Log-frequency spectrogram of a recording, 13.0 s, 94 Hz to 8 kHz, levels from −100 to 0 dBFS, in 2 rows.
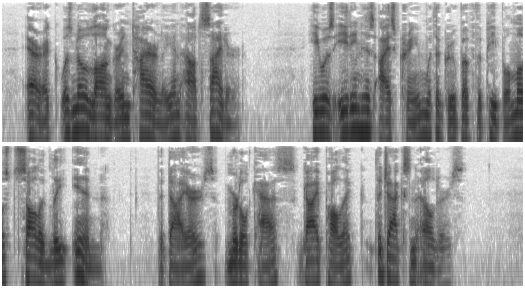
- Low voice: Yes, low, 100 Hz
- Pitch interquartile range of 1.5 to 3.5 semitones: No, average, 4.1 semitones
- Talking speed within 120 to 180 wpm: Yes, average, 145 wpm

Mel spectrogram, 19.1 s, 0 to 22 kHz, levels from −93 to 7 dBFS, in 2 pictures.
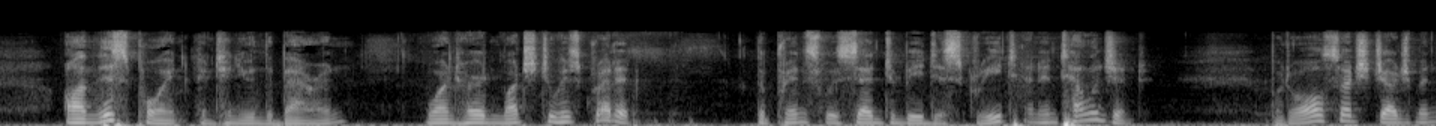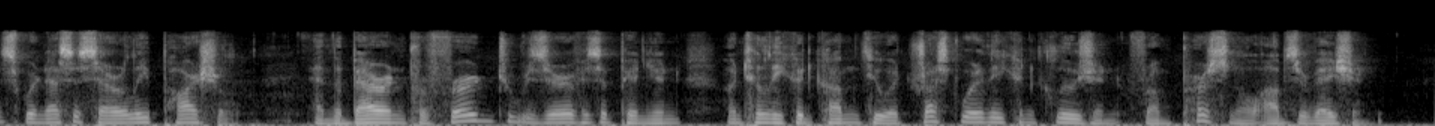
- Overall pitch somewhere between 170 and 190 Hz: No, low, 120 Hz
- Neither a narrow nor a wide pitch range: Yes, average, 4.1 semitones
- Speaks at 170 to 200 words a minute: No, average, 145 wpm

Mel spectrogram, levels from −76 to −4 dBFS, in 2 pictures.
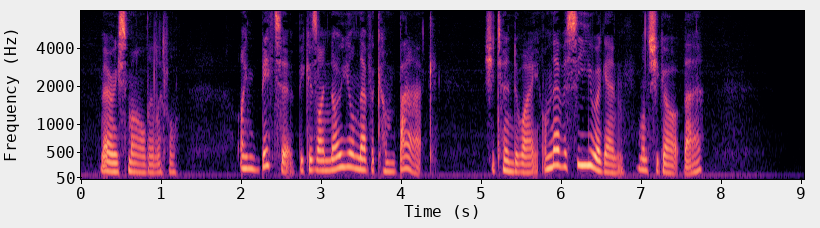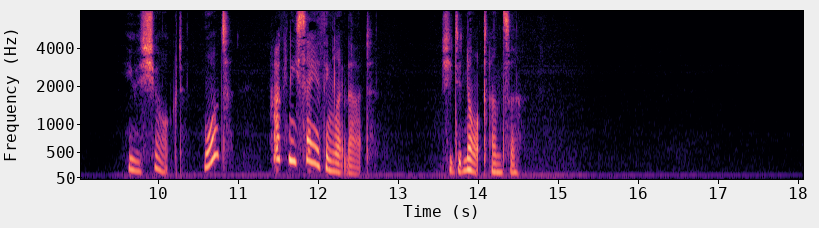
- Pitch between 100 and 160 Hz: No, medium, 180 Hz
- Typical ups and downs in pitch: No, wide, 6.4 semitones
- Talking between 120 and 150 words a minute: Yes, average, 140 wpm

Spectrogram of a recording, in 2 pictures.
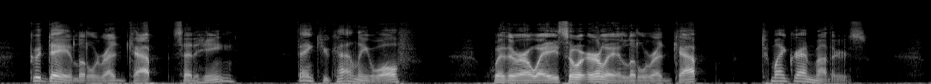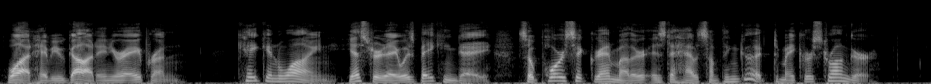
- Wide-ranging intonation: Yes, wide, 6.1 semitones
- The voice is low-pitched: Yes, low, 100 Hz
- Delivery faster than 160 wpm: No, average, 155 wpm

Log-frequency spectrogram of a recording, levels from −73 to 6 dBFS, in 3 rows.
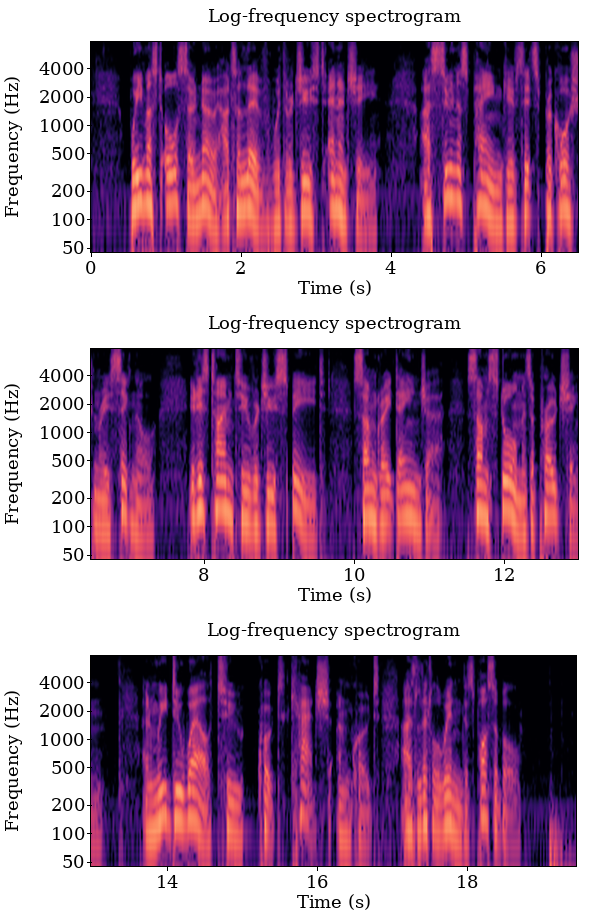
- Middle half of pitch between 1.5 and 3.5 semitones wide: No, average, 5.3 semitones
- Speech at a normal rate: No, slow, 130 wpm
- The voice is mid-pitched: No, low, 115 Hz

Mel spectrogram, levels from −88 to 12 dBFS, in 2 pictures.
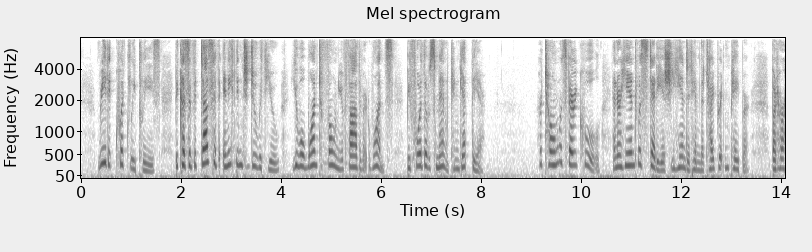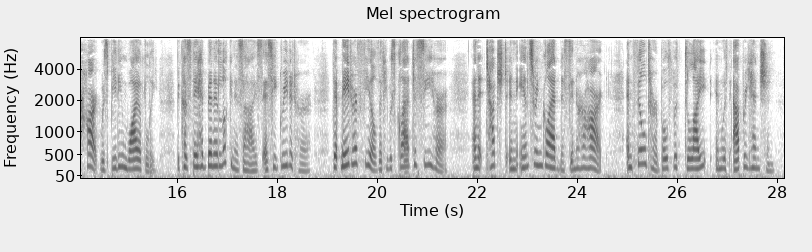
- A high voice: Yes, high, 230 Hz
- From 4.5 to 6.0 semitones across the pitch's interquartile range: Yes, average, 5.1 semitones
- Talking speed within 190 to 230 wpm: Yes, average, 200 wpm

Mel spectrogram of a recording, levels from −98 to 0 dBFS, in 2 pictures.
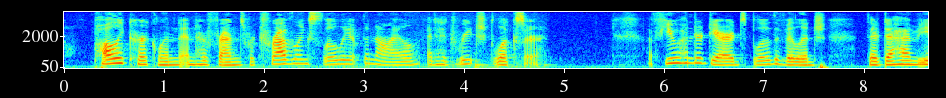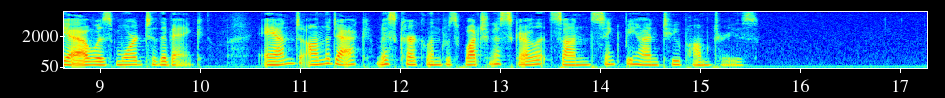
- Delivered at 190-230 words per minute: No, average, 155 wpm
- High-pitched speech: Yes, high, 195 Hz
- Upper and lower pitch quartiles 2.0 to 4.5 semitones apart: Yes, average, 3.2 semitones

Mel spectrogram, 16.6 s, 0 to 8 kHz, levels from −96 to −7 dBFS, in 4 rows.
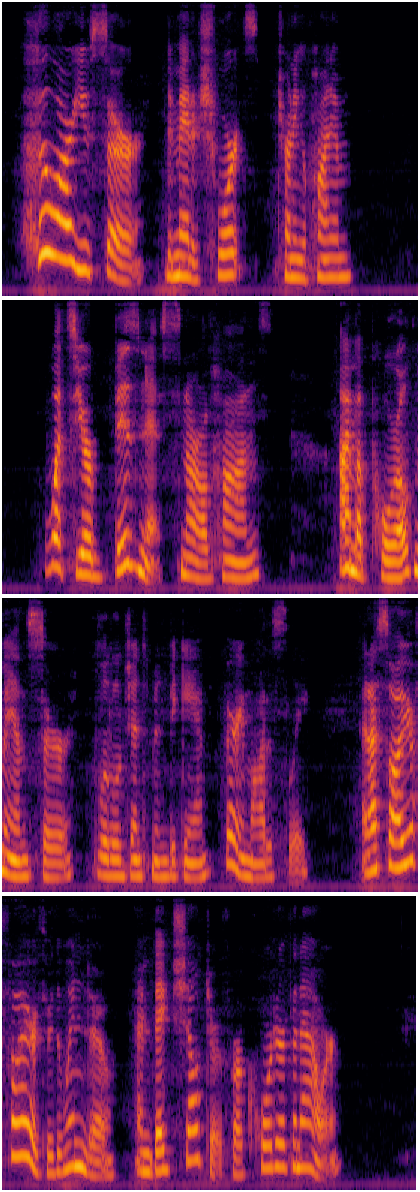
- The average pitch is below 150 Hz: No, high, 200 Hz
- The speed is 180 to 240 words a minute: No, average, 155 wpm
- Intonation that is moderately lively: No, wide, 6.3 semitones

